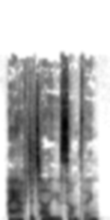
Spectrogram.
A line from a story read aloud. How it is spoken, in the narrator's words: I whisper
